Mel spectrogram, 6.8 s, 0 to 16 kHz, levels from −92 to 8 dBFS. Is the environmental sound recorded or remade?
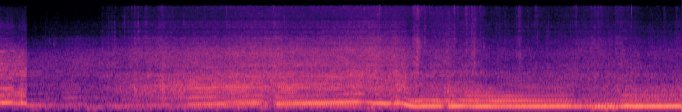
recorded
